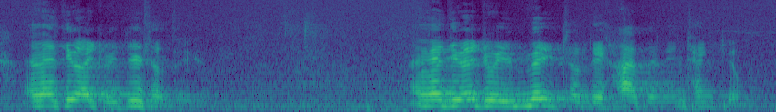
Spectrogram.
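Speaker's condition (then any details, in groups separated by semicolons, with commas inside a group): Cerebral palsy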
